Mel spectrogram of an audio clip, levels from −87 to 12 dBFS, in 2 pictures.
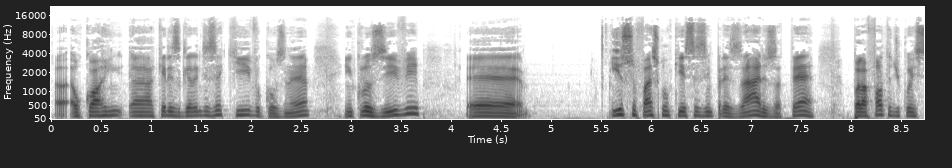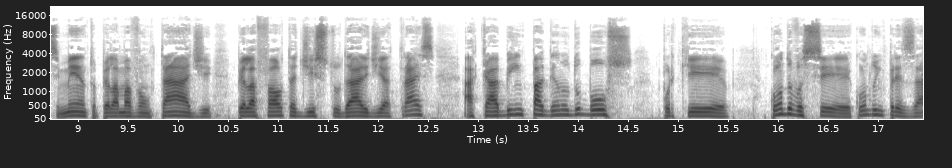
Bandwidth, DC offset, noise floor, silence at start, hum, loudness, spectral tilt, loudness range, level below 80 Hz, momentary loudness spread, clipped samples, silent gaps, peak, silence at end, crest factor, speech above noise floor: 15 kHz; under 0.1%; -53 dBFS; 0.05 s; none; -19 LUFS; -5.5 dB/octave; 2 LU; -44 dBFS; 9 LU; under 0.1%; none; 0 dBFS; 0 s; 18 dB; 35 dB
